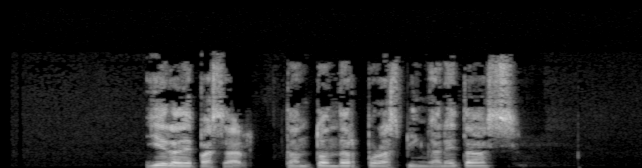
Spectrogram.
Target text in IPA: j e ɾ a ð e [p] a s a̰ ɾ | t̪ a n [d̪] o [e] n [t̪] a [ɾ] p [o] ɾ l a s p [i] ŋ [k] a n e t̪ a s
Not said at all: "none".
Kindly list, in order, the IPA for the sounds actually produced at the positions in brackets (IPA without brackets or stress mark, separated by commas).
p, t̪, a, d̪, ɾ, o, i, ɡ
